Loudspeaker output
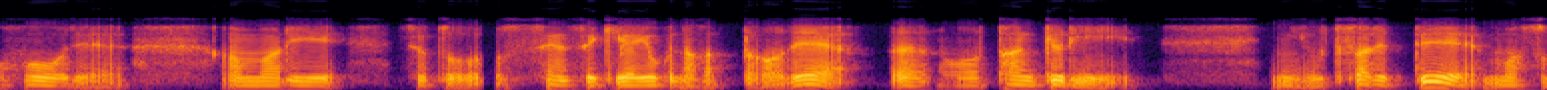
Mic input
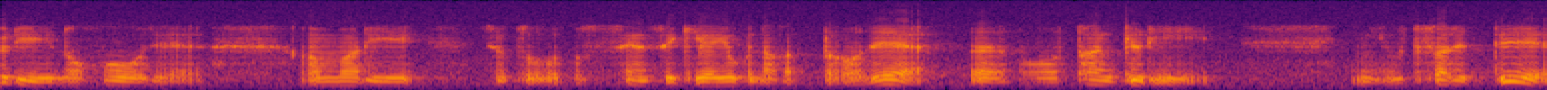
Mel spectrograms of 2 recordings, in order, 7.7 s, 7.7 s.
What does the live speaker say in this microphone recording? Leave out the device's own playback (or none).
none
